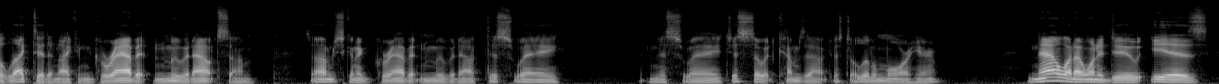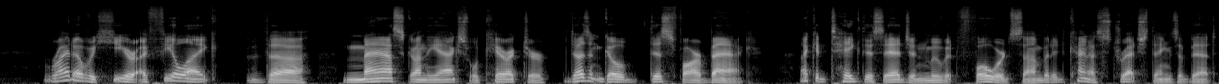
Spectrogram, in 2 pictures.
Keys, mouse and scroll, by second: 0.8 middle click, 1.9 middle click, 3.6 click, 6.0 click, 9.2 right click, 9.4 right click, 9.4 middle click, 10.3-10.7 scroll down 2, 11.2 middle click, 12.8 shift+middle click, 13.5-13.8 scroll up 2, 13.8 shift+middle click, 14.4 middle click, 20.2 right click, 21.0 middle click, 22.6 click.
